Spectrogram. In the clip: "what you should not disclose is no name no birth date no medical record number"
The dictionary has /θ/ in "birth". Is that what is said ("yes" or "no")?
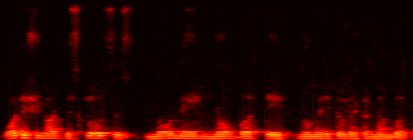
no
